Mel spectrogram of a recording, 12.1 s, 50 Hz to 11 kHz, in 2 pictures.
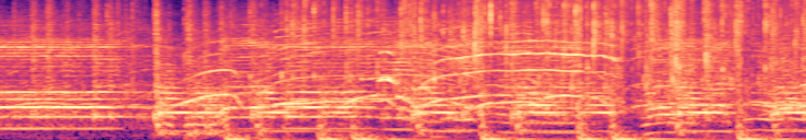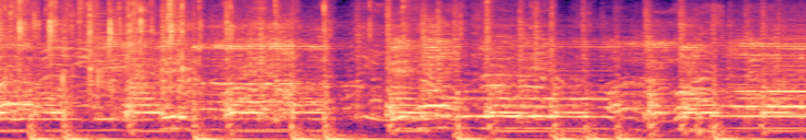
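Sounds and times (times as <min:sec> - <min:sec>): frame drums: 0:00.0 - 0:12.0
voices calling and cheering: 0:01.0 - 0:12.0
deep bass drum beating: 0:01.4 - 0:12.0.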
